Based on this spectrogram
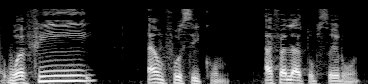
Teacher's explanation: ساكنة قبلها مكسور يعني حرف مد، أنفسكم أولها همزة قطع، إذن تجاور في النطق حرف مد وهمزة ولكن من كلمتين · Term: المد المنفصل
